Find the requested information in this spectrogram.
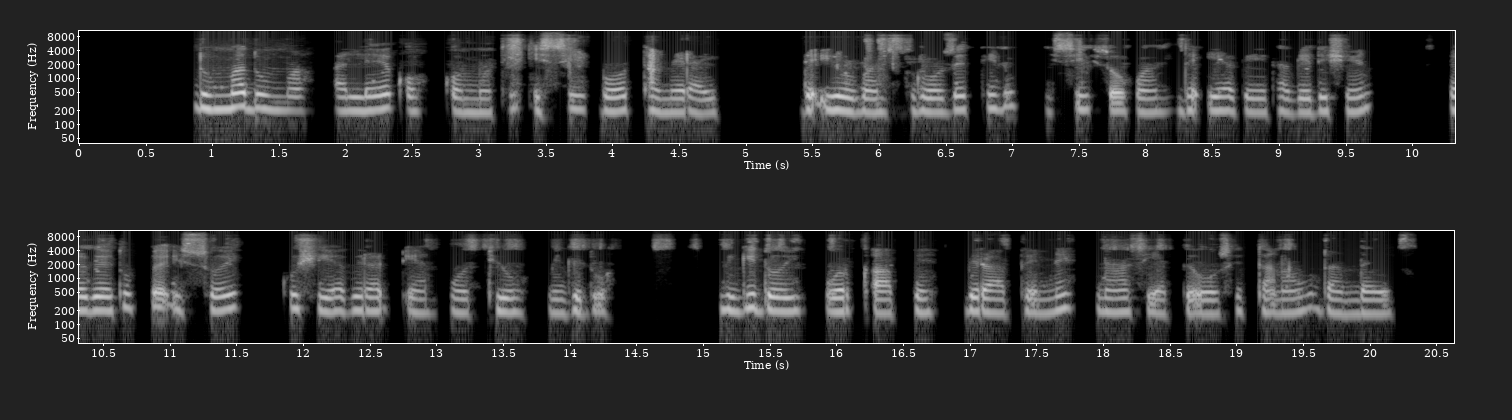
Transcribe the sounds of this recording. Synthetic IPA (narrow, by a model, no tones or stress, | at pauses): d̪ʊmːɐd̪ʊmːɐ | ɐlːe̞ːkʼɔkʼɔmːɔt̪ɪʔɪsːɪbo̞ːt̪ːɐmɛɾɐj | d̪ɛʔɪjoːbɐnɡo̞ːzɛt̪ːɪd̪ɪ | ɪsːɪsɔkʊwɐnd̪ɛʔɪjɐɡe̞ːt̪ɐɡɛd̪ɪʃɪn | hɛɡe̞ːt̪ʊpːɛɪsːɔj | kʊʃɪjɐbɪɾɐᶑʼːɪjɐnwɔt̪ːɪjomɪɡɪd̪ʊwɐ | mɪɡɪd̪ɔjwɔɾkʼːaːpːɛ | bɪɾaːpːɛnːɛnaːsɪjɐpːɛo̞ːsɛt̪ːɐnɐwd̪ɐnd̪ɐjeːs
